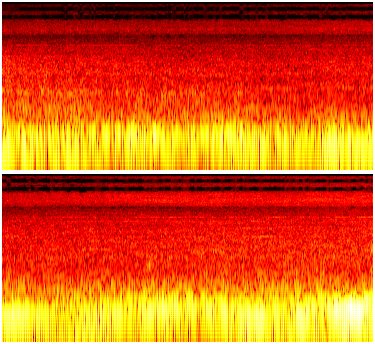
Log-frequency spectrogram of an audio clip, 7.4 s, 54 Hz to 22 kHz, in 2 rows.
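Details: 2005 Mercedes C55 AMG, M113 V8, just after fuel pump replacement for a crank-no-start fault: first start after the pump primed, steady low even rumble with no misses, knocks or surging, still cold before warm-up; normal idle.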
